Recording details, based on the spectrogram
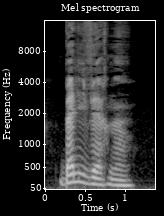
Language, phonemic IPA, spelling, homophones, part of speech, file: French, /ba.li.vɛʁn/, baliverne, balivernent / balivernes, noun / verb, LL-Q150 (fra)-baliverne.wav
- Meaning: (noun) trifle, nonsense; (verb) inflection of baliverner: 1. first/third-person singular present indicative/subjunctive 2. second-person singular imperative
